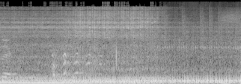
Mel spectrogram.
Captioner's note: laughing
